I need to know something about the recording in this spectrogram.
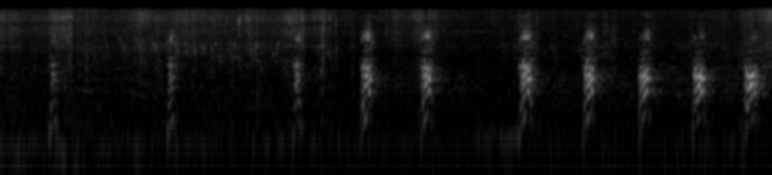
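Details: Black German Shepherd during tracking training outdoors, in a puppy training setting: about ten sharp, short barks, sparse at first and then quickening to roughly one every half second toward the end, over a quiet rural background.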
